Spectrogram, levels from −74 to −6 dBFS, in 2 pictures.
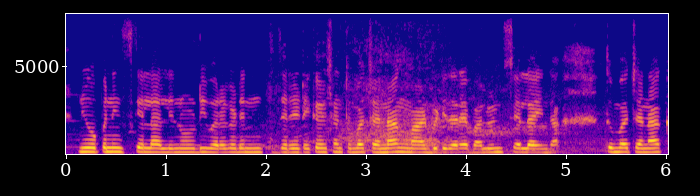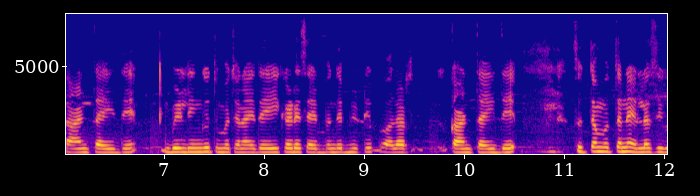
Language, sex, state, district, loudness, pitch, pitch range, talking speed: Kannada, female, Karnataka, Gulbarga, -19 LUFS, 215 Hz, 210-225 Hz, 145 wpm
